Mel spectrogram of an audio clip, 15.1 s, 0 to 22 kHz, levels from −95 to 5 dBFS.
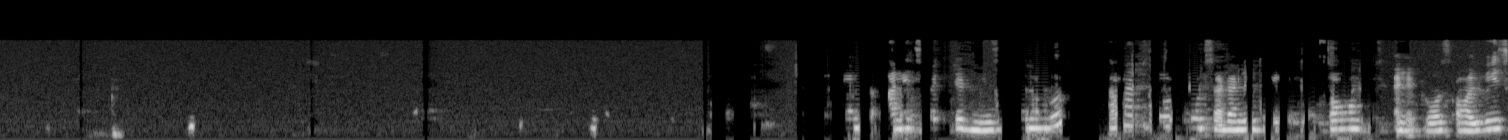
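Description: Speech here, band-limited to 8 kHz by the call's mic processing, and the back half gets messy. From 7.09 to 7.98 s, 9.13 to 10.29 s, 11.3 to 11.92 s and 12.45 to 13.89 s there's a faint second voice underneath, starting very quiet and creeping up to roughly 25 dB under the talker. That's the other side's voice leaking through, likely loudspeaker playback the echo canceller didn't fully subtract. The background gets gated by the echo canceller twice, at 7.22 to 7.38 s and 7.98 to 8.13 s. The room tone drops out by about 39 dB and then about 33 dB, and snaps back after roughly 150 ms each time as the canceller releases the mic. The talker's own speech also gets suppressed in double talk from 8.41 to 9.42 s and again from 9.96 to 13.52 s. It dips and chops, sometimes by as much as 40 dB, likely because the canceller couldn't tell the talker from the far-end echo while both were talking and turned everything down.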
